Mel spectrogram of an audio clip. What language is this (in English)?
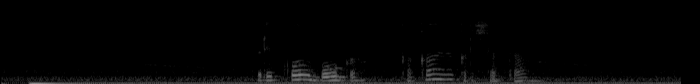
Russian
